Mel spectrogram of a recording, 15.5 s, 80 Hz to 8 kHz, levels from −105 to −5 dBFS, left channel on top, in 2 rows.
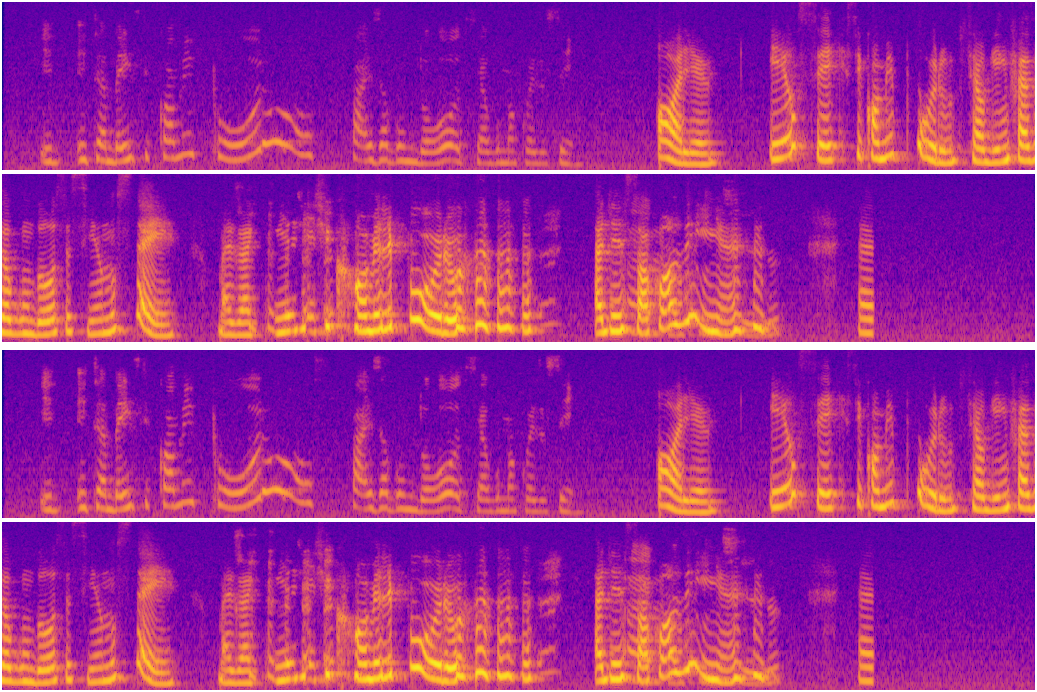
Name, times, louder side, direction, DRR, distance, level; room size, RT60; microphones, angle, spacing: voice 1, 0.3-2.4 2.6-4.4 9.5-10.3 11.8-11.9 12.4-13.6, right 2 dB, 40° right, 5.2 m, -34 dB
voice 2, 4.9-5.4 5.8-9.0 9.4-10.0 10.2-11.8 12.2-13.5 14.2-14.3, left 1 dB, 15° left, 1.0 m, -17 dB
head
